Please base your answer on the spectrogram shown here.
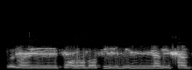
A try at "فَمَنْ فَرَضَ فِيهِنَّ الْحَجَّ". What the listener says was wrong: يا أمي بصي اسمعين، فمن فرض كده فخمنا الغنة، والغنة عندنا مرققة لأن داخلين على إيه؟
